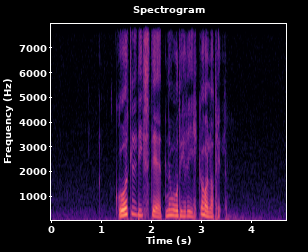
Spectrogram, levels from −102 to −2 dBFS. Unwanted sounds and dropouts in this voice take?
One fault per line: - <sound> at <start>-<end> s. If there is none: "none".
none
